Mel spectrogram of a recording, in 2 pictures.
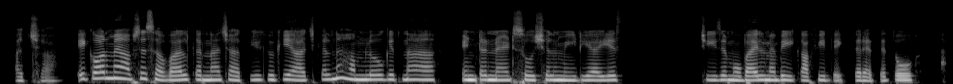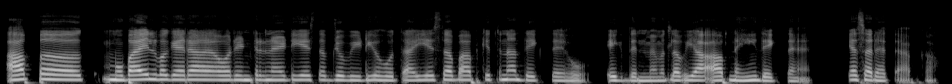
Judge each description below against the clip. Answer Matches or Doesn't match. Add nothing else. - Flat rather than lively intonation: Matches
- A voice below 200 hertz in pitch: Doesn't match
